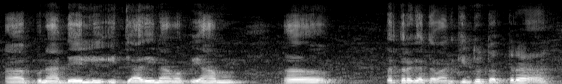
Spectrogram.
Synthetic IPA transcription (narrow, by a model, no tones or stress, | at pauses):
punɐɦɐd̪eːliʔit̪jaːd̪iːnaːmɐpjɐɦɐm | t̪ɐt̪ɾɐɡɐt̪ɐʋaːnkint̪ut̪ɐt̪ɾɐ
